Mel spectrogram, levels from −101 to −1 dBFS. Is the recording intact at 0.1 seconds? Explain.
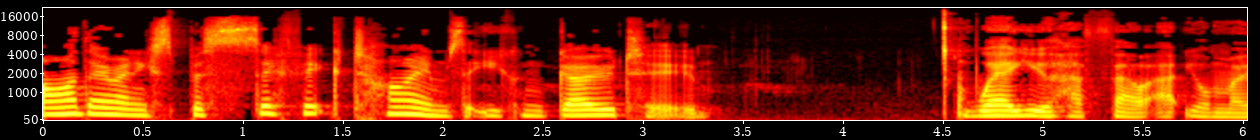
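Yes, the speech at 0.1 seconds plays through intact, with no dropout, click, distortion or other fault at that point.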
